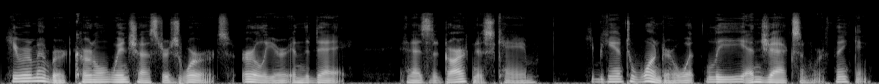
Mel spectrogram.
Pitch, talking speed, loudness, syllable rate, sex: 100 Hz, 165 wpm, -19 LUFS, 5.0 syllables/s, male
